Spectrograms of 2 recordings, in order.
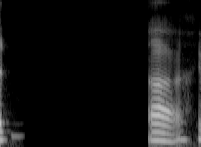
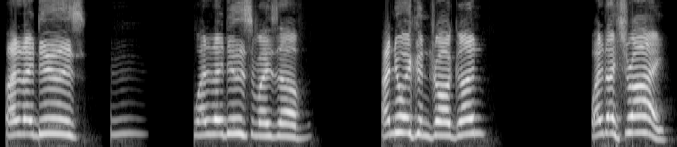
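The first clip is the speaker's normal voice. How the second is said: loud, raised-pitch lament; exasperated outburst; 5 semitones higher, 6 dB louder than usual. Real, not acted. Artist despairing over a badly drawn gun, exasperated outburst. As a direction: wail in frustration at your own work.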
